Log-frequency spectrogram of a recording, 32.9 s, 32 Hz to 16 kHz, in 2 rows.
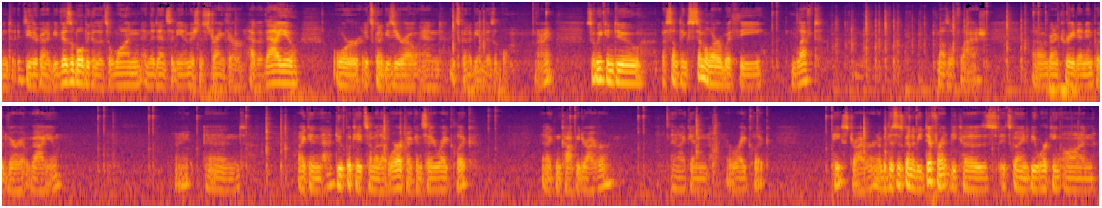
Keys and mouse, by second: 6.9 middle click, 8.3 click, 13.1 middle click, 13.4 middle drag, 14.4 middle click, 15.2 middle drag, 15.5 click, 15.9 shift+a, 19.6 click, 20.5 middle click, 21.6 click, 22.2 middle click, 23.8-25.1 right drag, 26.1 click, 27.1 middle click, 27.8-29.0 right drag, 29.6 middle click, 30.2 click, 31.4 click.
